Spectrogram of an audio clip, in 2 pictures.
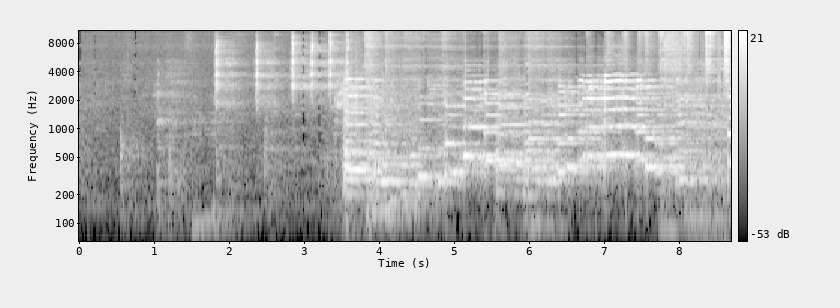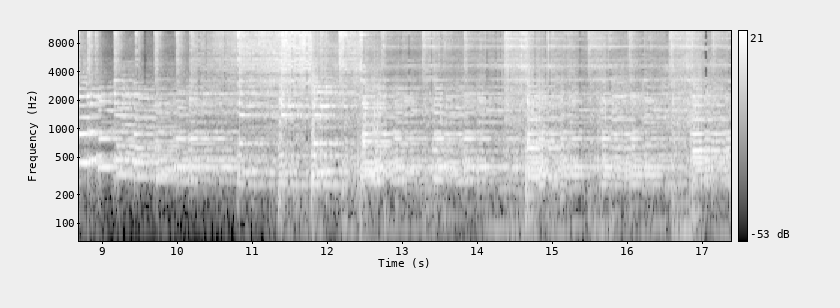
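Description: A jazz guitar ensemble, several guitarists playing a swing standard together. It opens with a few quiet, scattered notes, then about three and a half seconds in the whole group comes in loud together.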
